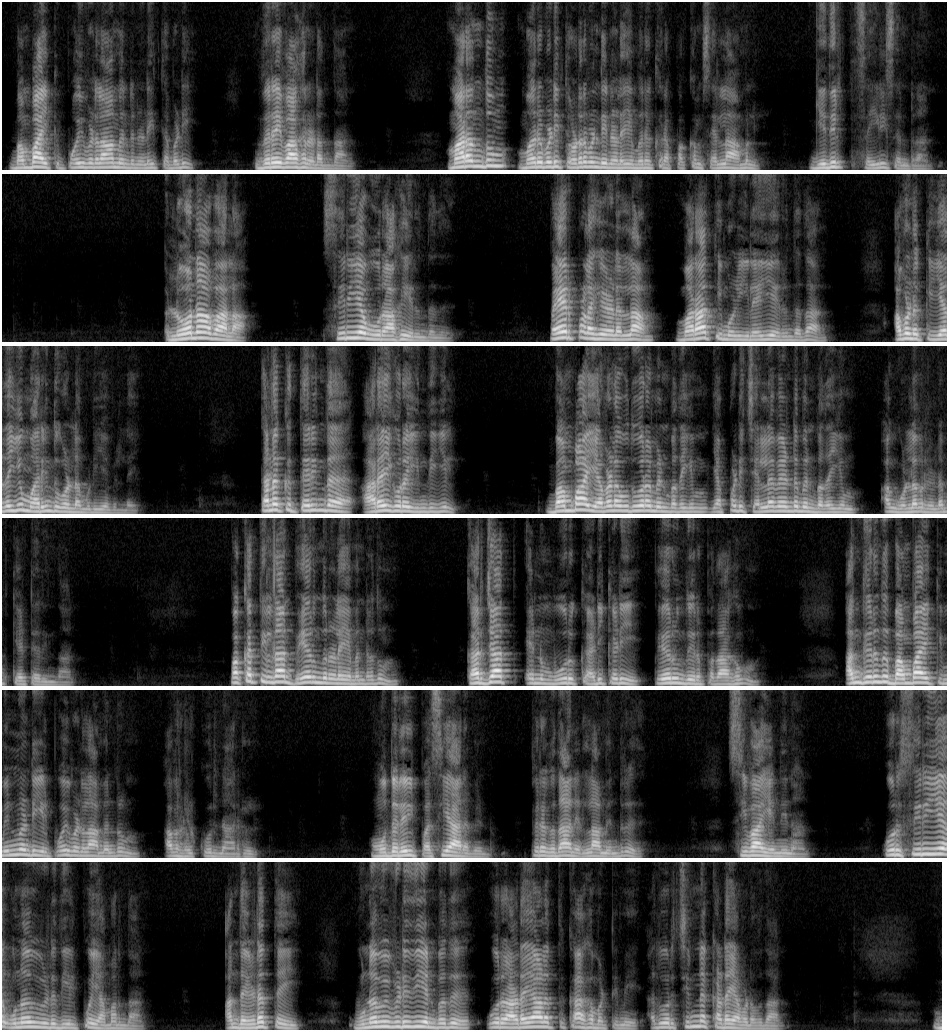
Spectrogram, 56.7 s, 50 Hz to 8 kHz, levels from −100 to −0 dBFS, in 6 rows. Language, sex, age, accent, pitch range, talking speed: Tamil, male, 30-49, native, 160-215 Hz, 95 wpm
